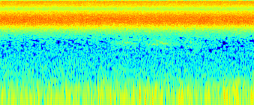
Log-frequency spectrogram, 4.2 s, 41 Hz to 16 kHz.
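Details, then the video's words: Summer cicada chorus in Shinjuku, Tokyo, recorded 2016, a steady wall of shrill buzzing that never pauses, over a faint low urban hum. "Continuous chorus of cicadas in Shinjuku ～ 2016 新宿 蝉しぐれ"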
